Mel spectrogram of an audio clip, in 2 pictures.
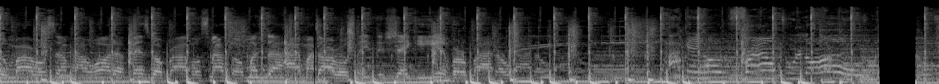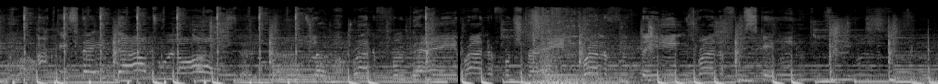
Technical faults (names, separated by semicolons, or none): damaged data in a compressed stream; audio dropout to silence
